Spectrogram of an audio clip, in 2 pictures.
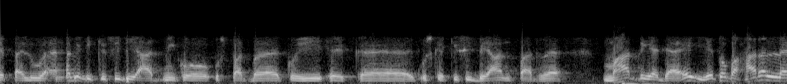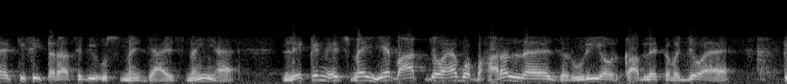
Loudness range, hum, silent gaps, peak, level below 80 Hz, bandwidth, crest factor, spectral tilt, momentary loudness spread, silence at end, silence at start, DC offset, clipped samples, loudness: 2 LU; none; none; -8 dBFS; -52 dBFS; 4.8 kHz; 12 dB; -9 dB/octave; 5 LU; 0 s; 0 s; under 0.1%; under 0.1%; -22 LUFS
